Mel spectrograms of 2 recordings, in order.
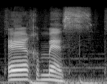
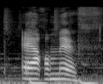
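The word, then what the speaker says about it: Hermès: So, it's a silent H sama S-nya kesebut. Hermes. – Hermes.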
